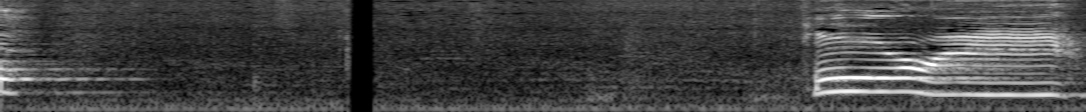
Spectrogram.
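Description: Low room hum for about three seconds, broken by a brief dropout. Then, about three seconds in, a high, sing-song voice calls out one drawn-out, slightly wavering note that lasts about a second.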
